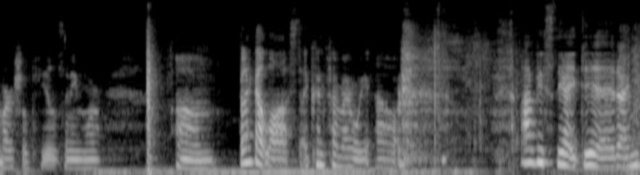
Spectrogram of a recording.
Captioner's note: laughs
